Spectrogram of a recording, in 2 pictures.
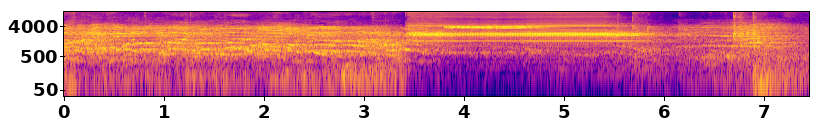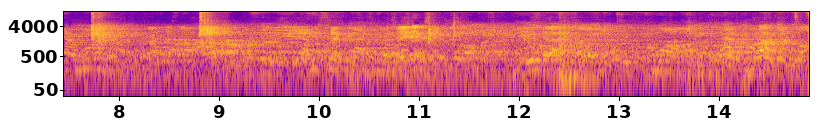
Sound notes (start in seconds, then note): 3.4 buzzer honks; 3.4 whistle blows; 9.2 crowd chatters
